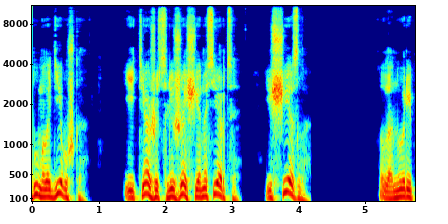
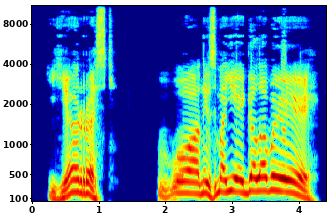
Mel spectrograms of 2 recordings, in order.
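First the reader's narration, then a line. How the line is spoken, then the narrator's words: Roar. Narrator (Russian): взревел он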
